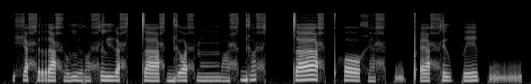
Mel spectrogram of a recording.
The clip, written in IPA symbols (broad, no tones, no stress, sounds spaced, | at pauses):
x e ħ r a ħ ṳ lʲ ɔ̤ ɾ ɔ̤ ħ lʲ ɨː ħ tː aː ħ ɡʲ ɔː ħ mː ɑ̤ ħ ɡʲ ɔ̤ ħ tː aː ħ pʰ ɔ x æ̤ ħ p ṵ pʼ æ ħ ɾʲ u p e p ṵ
